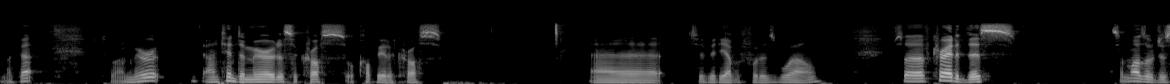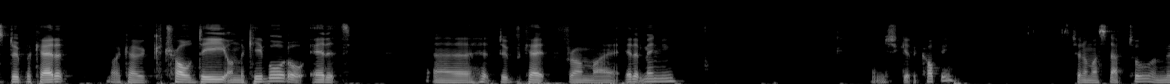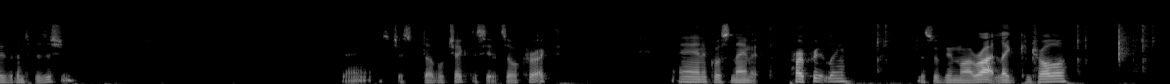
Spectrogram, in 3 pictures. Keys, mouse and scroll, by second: 1.2 F8, 2.2 alt+click, 3.1 alt+click, 3.9 alt+click, 6.7 alt+click, 8.7 alt+click, 11.8 alt+click, 14.8 click, 18.7 click, 19.7 alt+click, 24.9 alt+click, 30.2 click, 32.1 BackSpace, 32.5 Left, 33.6 Right, 34.1 BackSpace, 34.5 shift+r, 34.7 Return, 34.7 KP_Enter.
